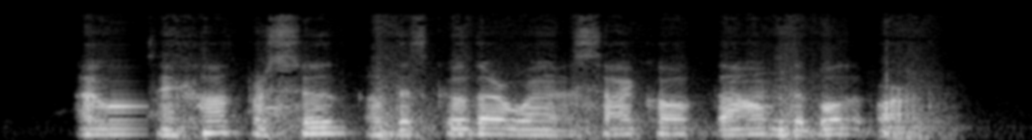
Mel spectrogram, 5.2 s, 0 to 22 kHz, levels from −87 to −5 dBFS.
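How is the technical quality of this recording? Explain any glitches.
The recording has one clear glitch near the start. From 0.55 to 0.76 s there is a long network dropout, likely from a run of lost packets. The receiver stretches the last sound into a fading buzzy smear for about 180 ms, with no silence, and speech resumes with roughly 180 ms of content gone.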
